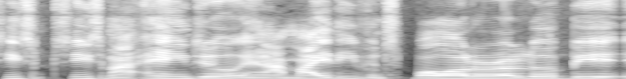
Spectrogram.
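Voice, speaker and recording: In a very clean recording with a silent background, a man talks at a moderate pace. He has a high pitch and an American accent. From US South, Chattanooga Tennessee. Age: 60s. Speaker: single father, painter. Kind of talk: interview, casual chat.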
